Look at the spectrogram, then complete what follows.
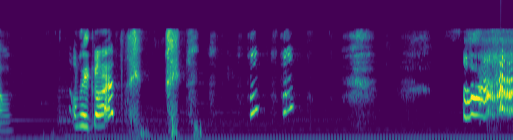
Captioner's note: she is cryingggg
